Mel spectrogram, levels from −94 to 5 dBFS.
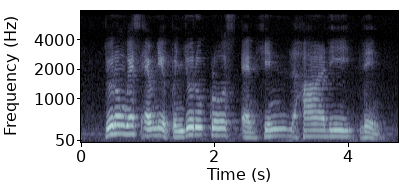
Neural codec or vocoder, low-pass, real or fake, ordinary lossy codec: none; 7.2 kHz; real; AAC, 32 kbps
